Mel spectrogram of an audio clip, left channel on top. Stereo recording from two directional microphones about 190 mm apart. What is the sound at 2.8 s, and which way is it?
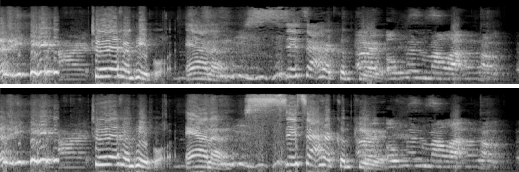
Speech, 55° right (ahead or behind).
